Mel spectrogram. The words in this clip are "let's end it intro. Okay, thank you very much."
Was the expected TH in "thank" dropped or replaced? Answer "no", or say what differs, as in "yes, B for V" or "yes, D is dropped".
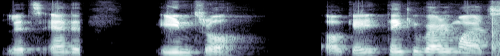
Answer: yes, T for TH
